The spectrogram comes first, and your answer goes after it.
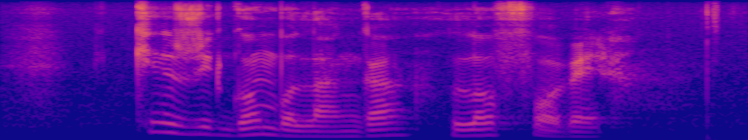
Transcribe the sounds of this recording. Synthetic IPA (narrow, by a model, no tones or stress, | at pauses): kʰɛzʷiɡɔmbɔlaŋɡalɔfɔ̰βɛːɺa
